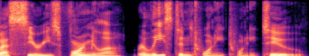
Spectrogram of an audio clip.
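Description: A man with a medium pitch and vocal fry speaks at a moderate pace with very wide pitch swings, in a very clean recording with a silent background and a dry, close sound with no echo. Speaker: podcast host. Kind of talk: scripted narration in the style of a retro game intro, read aloud. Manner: dramatic, solemn, measured storytelling pace.

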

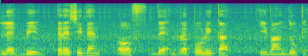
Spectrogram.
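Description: The speaker has a Colombian accent and fairly even intonation. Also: man. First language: Spanish. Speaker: podcaster. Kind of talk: news reading.

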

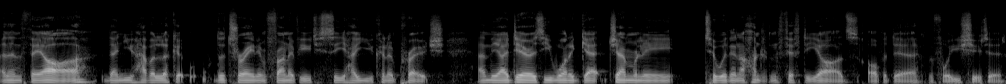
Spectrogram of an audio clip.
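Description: In a very clean recording with a silent background, a man with a British accent talks at a very fast pace, his very deep, low pitch carrying fairly even intonation. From England and Scotland. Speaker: ESG professional at a bank. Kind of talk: casual chat.

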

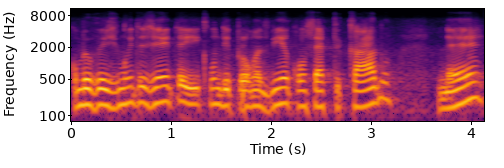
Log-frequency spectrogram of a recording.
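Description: A woman's very deep, low voice with vocal fry and a dark, mellow tone, ordinary pitch variation, and a moderate pace. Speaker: traffic psychologist. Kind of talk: interview. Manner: halting.

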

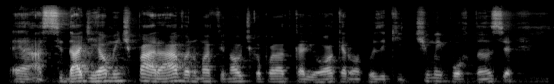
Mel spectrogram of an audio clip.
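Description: A man talking at a very fast pace with hardly any pauses and monotone, flat intonation. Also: fairly high pitch for a man, dry, close sound with no echo. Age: 30s. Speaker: football fan guest. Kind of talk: casual chat.

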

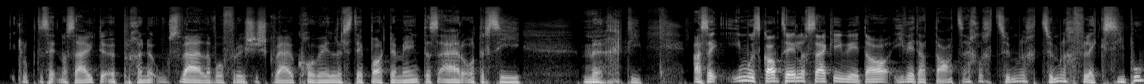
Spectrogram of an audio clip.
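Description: A man speaks at a fairly quick pace in a Fribourg accent. The recording is very clean, with a silent background and a dry, close sound with no echo. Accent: Sense German (Fribourg Swiss German dialect). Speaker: politician and IT entrepreneur. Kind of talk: interview. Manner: halting, many fillers and restarts.

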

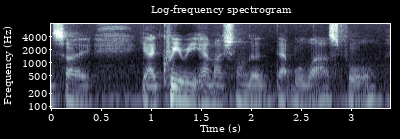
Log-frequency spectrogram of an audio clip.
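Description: A man with an Australian accent and fairly even intonation, amid noticeable background noise. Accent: local Australian. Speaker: lawyer and author. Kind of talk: casual interview. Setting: in person.

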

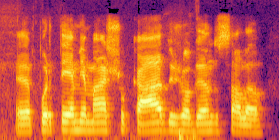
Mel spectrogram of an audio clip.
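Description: Flat, monotone intonation marks speech delivered fairly slowly. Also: man. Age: 40s. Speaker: football club executive. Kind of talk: radio interview. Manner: halting, with repetitions.

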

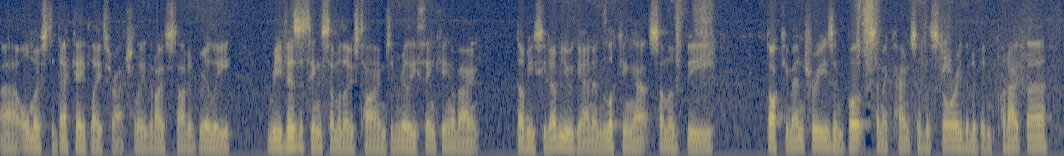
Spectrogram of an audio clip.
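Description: A man with a British accent speaks at a fairly low pitch in a monotone, flat intonation. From UK. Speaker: author. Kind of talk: interview.

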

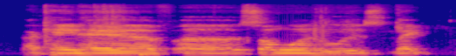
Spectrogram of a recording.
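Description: A man speaks in a Southern US accent. His pace is very slow. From US South. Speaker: podcast host. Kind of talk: casual chat. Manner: laughing often.

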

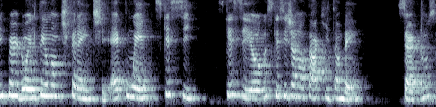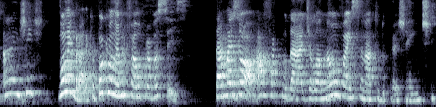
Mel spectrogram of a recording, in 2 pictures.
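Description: A woman speaks at a high pitch and a moderate pace with lively intonation. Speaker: dentist and podcast host. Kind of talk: motivational talk. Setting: livestream. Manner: animated.

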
